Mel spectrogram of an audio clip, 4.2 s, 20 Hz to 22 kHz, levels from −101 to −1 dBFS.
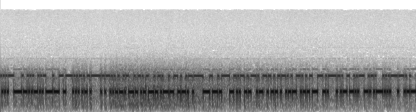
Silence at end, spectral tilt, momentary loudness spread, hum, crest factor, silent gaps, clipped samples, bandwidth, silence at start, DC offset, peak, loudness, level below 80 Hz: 0 s; -7.5 dB/octave; 2 LU; none; 8 dB; none; under 0.1%; 3.1 kHz; 0 s; under 0.1%; -6 dBFS; -13 LUFS; -60 dBFS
